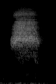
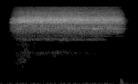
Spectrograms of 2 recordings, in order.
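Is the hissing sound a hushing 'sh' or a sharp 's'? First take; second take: hushing 'sh'; sharp 's'. First: A hushing sound made with the tongue further back. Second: A clear, sharp hiss with the tongue forward. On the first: This is how some European speakers say it. The speaker calls it wrong. "In some European countries, we might hear sh... With the tongue further back" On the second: This is how it sounds in English. The speaker calls it right. "But in English, it's a very clear and distinct sound"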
